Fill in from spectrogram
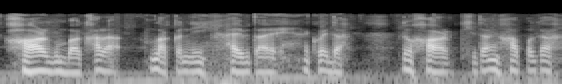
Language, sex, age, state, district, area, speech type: Manipuri, male, 30-45, Manipur, Senapati, rural, spontaneous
